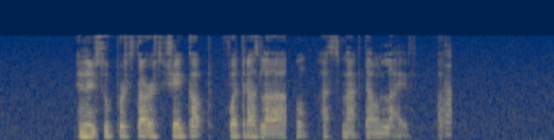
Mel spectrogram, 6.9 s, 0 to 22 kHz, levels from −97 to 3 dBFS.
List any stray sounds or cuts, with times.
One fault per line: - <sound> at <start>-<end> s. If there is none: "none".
- dropout at 3.6-3.7 s
- laugh at 5.5-5.7 s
